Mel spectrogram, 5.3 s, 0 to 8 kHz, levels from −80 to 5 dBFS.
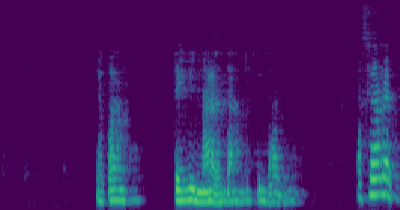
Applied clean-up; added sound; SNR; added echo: neural mask model DeepFilterNet 3.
